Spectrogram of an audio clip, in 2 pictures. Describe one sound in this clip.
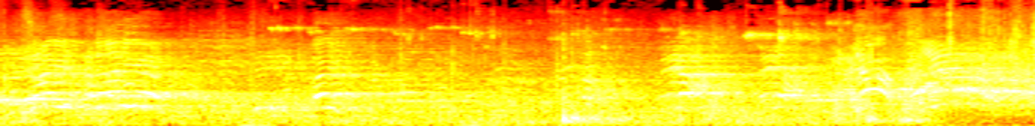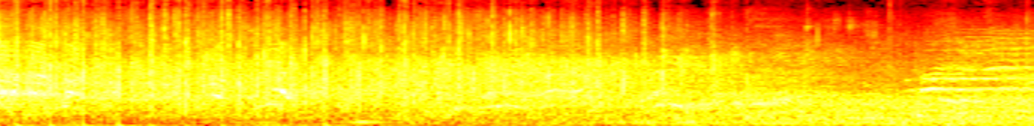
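A ball is kicked with sharp thuds.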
